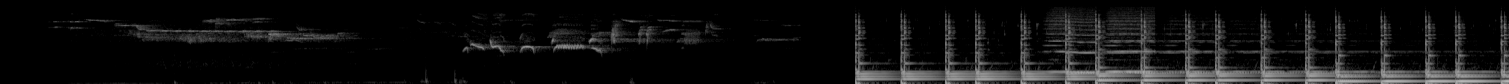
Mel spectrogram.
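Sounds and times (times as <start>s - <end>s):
birds chirping and singing: 0.8s - 8.0s
music with evenly struck notes: 8.6s - 15.0s.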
